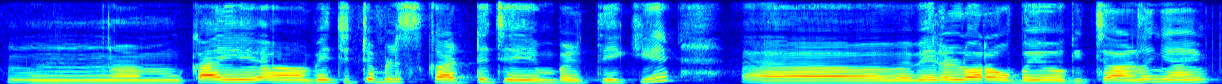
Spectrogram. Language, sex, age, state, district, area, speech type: Malayalam, female, 30-45, Kerala, Thiruvananthapuram, rural, spontaneous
